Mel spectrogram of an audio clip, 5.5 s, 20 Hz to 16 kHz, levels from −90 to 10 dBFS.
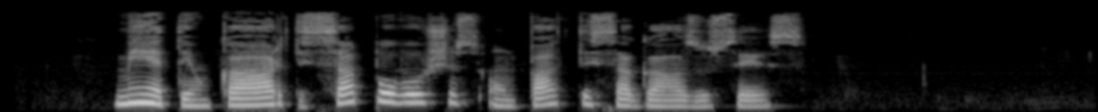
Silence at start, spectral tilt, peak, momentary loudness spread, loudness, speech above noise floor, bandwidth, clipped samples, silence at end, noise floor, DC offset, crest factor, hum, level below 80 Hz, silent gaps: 0.6 s; -5 dB/octave; -4 dBFS; 12 LU; -22 LUFS; 52 dB; 11.5 kHz; under 0.1%; 1.5 s; -74 dBFS; under 0.1%; 20 dB; none; -72 dBFS; none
